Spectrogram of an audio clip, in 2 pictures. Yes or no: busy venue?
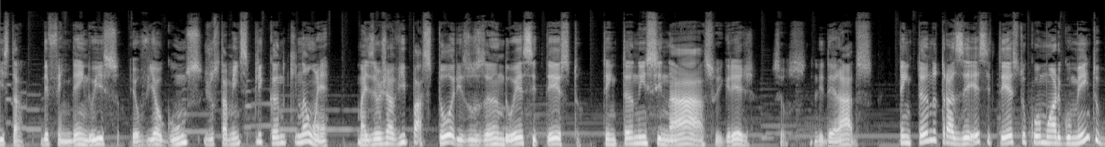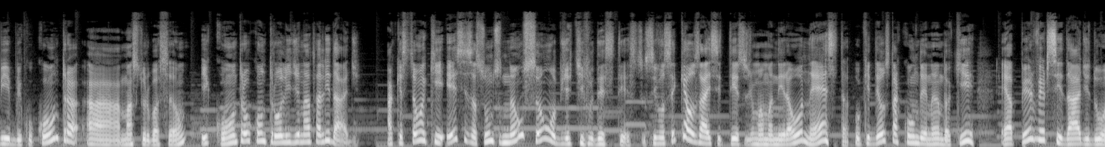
no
